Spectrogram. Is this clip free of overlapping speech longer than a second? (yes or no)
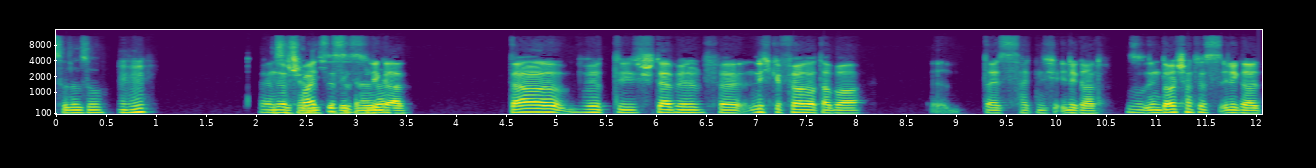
no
